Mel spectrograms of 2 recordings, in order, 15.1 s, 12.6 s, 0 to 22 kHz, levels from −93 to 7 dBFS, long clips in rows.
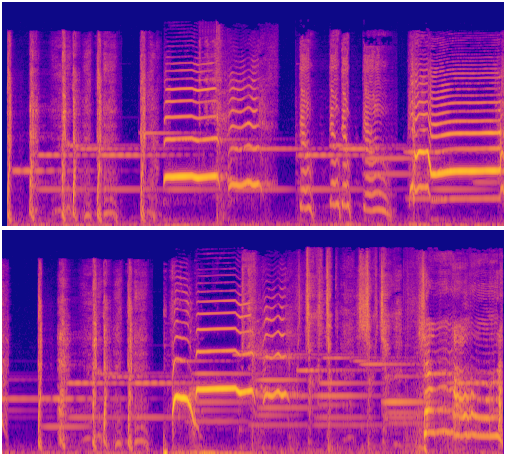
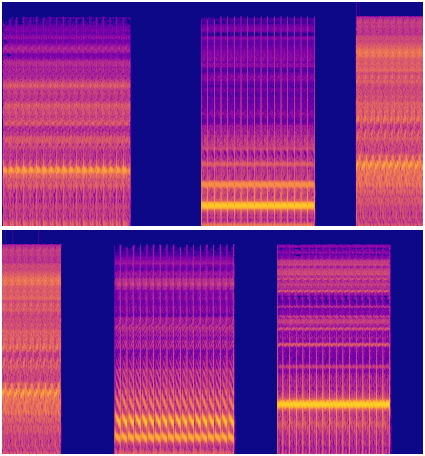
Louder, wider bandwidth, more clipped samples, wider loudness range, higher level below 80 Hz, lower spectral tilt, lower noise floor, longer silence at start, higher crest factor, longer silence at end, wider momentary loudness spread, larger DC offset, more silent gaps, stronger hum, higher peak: second, -13 LUFS vs -10 LUFS; about the same, 16 kHz vs 17 kHz; neither; about the same, 6 LU vs 5 LU; about the same, -38 dBFS vs -42 dBFS; about the same, -1.5 dB/octave vs -2 dB/octave; second, -34 dBFS vs under -90 dBFS; about the same, 0.1 s vs 0 s; about the same, 14 dB vs 10 dB; second, 0 s vs 0.5 s; first, 17 LU vs 11 LU; neither; second, none vs 1.94-2.99 s, 4.71-5.31 s, 7.22-8.00 s, 9.82-10.44 s; second, none vs 50 Hz at -55 dBFS; about the same, 0 dBFS vs 0 dBFS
